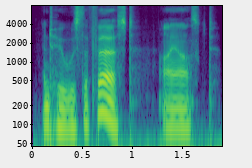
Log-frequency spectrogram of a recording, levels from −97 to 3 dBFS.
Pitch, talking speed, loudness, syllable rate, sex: 100 Hz, 220 wpm, -18 LUFS, 5.4 syllables/s, male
